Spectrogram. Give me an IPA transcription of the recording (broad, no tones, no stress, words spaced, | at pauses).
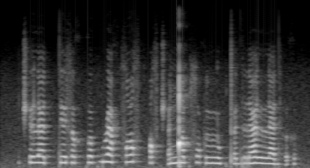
t͡ʃʼɪlætːɪsʌx kʌkbɹæx sˤæsˤt͡sʼɪsˤ t͡ʃʼɪŋ͡ǃəpsˤux lːuptʼəd ræ lːædhəx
